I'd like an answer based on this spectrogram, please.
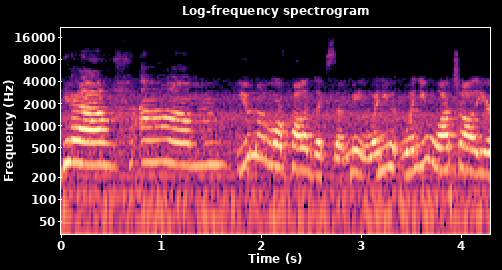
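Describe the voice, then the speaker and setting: A woman speaks at a fairly slow pace in an animated tone, with noticeable background noise. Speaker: podcast host. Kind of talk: casual chat. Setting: recording a podcast. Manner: animated, teasing.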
